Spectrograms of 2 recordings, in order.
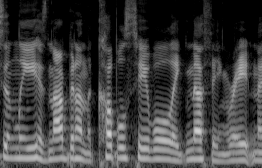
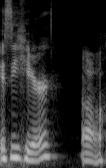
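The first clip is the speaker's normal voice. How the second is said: ordinary delivery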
